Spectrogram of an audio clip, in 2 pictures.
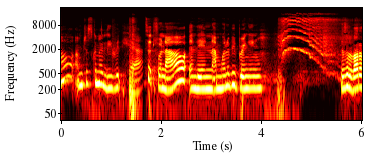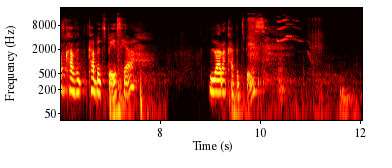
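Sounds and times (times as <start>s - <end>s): wardrobe door scraping squeak: 4.3s - 5.8s, 10.3s - 11.4s.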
